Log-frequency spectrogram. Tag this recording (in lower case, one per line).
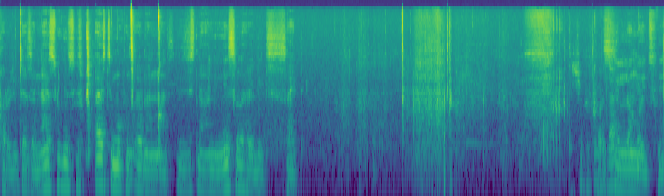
speech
